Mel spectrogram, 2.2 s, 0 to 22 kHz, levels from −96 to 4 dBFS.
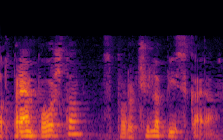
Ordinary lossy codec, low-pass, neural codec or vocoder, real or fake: AAC, 24 kbps; 14.4 kHz; none; real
